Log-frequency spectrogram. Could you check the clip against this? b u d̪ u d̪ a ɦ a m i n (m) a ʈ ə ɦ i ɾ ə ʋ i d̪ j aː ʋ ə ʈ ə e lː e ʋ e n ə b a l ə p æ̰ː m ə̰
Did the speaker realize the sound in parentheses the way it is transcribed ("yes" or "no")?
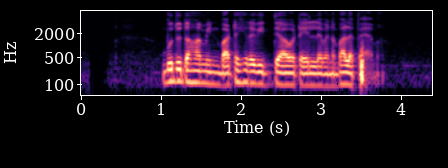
no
